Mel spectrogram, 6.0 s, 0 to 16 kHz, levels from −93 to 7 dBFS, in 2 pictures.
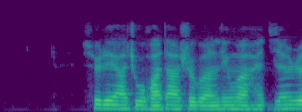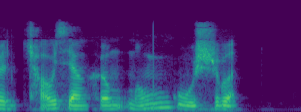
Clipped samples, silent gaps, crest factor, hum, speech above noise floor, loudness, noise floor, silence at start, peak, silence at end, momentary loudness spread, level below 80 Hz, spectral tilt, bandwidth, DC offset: under 0.1%; none; 20 dB; none; 54 dB; -26 LUFS; -80 dBFS; 0.85 s; -6 dBFS; 0.65 s; 7 LU; -60 dBFS; -6.5 dB/octave; 7.6 kHz; under 0.1%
